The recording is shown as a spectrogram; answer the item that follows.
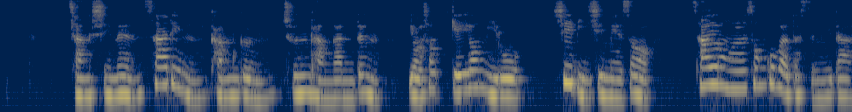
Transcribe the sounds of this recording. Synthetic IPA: t͡ɕaŋɕʰinɯnsʰaɾinkamɡɯmt͡ɕunkaŋɡandɯŋ | jʌsʰʌt̚k͈e̞çjʌmiɾo | ɕʰibid͡ʑime̞sʰʌ | sʰajoŋɯɭsʰʌŋɡobadas͈ɯmɲida

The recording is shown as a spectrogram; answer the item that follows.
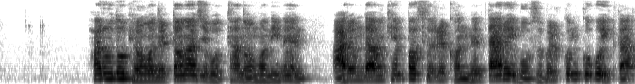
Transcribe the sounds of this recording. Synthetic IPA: haɾudopjʌŋʌnɯɭt͈ʌnad͡ʑimotʰanʌmʌɲinɯn | a̰ɾɯmdaunkʰe̞mpʰʌs͈ʰɯɾɯɭkʌnːɯnt͈aɾɯmosʰɯbɯɭk͈ɯmk͈uɡoit̚t͈a

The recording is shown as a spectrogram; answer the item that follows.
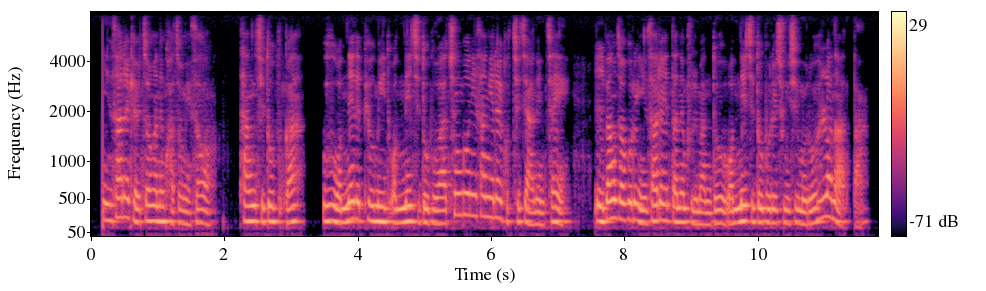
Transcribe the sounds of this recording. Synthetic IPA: insʰaɾɯɭkjʌɭt͡ɕ͈ʌŋɦanɯnkwad͡ʑʌŋe̞sʰʌ | taŋt͡ɕidobuɡa | uwʌnːe̞de̞pʰjomiwʌ̰nːe̞t͡ɕidobuwat͡ɕʰuŋbuɲisʰaŋiɾɯɭkʌt͡ɕʰid͡ʑianɯnt͡ɕʰe̞ | iɭbaŋd͡ʑʌɡɯɾoinsʰaɾɯɭɦet̚t͈anɯnpuɭmandowʌnːe̞t͡ɕidobuɾet͡ɕuŋɕʰimɯɾoɸɯɭːʌnawa̰t̚t͈a̰

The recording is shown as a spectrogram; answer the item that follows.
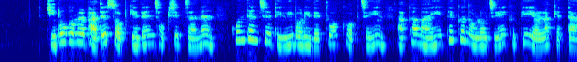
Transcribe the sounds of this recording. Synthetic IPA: kiboɡɯmɯɭpadɯɭs͈uʌp̚k͈e̞dwe̞nt͡ɕʌk̚ɕ͈ip̚t͡ɕ͈anɯn | kʰontʰe̞nt͡ɕʰɯtiʎːibʌɾine̞tʰɯwʌkʰɯʌp̚t͡ɕ͈ʰeinakʰamaipʰe̞kʰɯnoɭːod͡ʑie̞kɯpʰijʌɭːakʰe̞t̚t͈a

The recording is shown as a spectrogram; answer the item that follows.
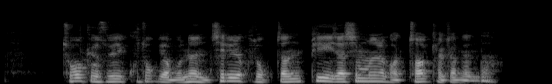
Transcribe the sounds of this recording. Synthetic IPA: t͡ɕokjos̬ʰuekusʰok̚jʌbunɯnt͡ɕʰeɾiɭkusʰok̚t͡ɕ͈ʌnpʰiid͡ʑaɕʰimmunɯɭkʌt͡ɕʰʌkjʌɭt͡ɕ͈ʌŋdwe̞nda

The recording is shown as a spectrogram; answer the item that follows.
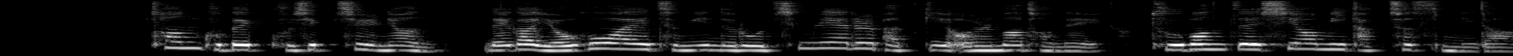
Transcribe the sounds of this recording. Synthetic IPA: t͡ɕʰʌnkube̞k̚k͈uɕ̬ʰip̚t͡ɕʰiɭɲʌnː | e̞ɡajʌɦowae̞t͡ɕɯŋinɯɾot͡ɕʰimʎieɾɯɭpat̚k͈iʌɭmad͡ʑʌnɦe̞ | tubʌnt͡ɕ͈e̞ɕʰiʌmitak̚t͡ɕʰʌs͈ɯmɲida

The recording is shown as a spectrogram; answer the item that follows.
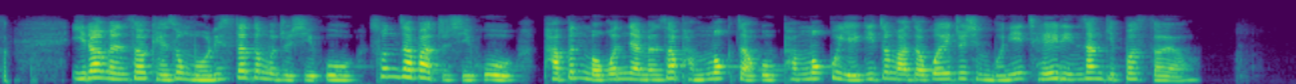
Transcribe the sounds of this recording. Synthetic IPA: iɾʌmjʌnsʰʌke̞sʰok̚mʌɾisʰɯ̥t͈adɯmɯd͡ʑuɕʰiɡosʰond͡ʑabad͡ʑuɕʰiɡopabɯnmʌɡʌnːamjʌnsʰʌpamːʌk̚t͡ɕ͈aɡopamːʌk̚k͈oje̞ɡid͡ʑomad͡ʑaɡohe̞d͡ʑuɕʰinbuɲit͡ɕe̞iɾinsʰaŋkipʰʌs͈ʌjo

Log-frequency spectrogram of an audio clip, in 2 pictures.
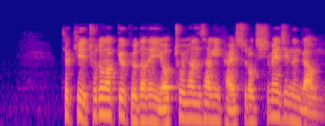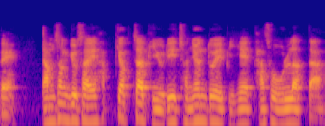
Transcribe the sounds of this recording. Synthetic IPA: tʰɯkʰit͡ɕʰodoŋɦak̚k͈jokjodane̞jʌt͡ɕʰoçjʌnsʰaŋikaɭs͈uɾok̚ɕ͈ʰime̞d͡ʑinɯnɡaunde̞ | namsʰʌŋɡjosʰae̞ɦak̚k͈jʌk̚t͡ɕ͈apijuɾit͡ɕʌɲjʌndoe̞piɦe̞tasʰoːɭːat̚t͈a̰

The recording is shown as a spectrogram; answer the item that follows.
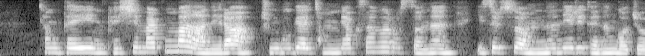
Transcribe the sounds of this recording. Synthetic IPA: t͡ɕʌŋtʰe̞inkwe̞ɕ͈ʰimɦaɭp͈unmanaɲiɾat͡ɕuŋɡuɡe̞t͡ɕʌŋɲak̚s͈aŋɯɾos͈ʌnɯnis͈ʰɯɭs͈uʌmnɯniɾidwe̞nɯnɡʌd͡ʑo

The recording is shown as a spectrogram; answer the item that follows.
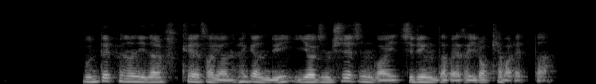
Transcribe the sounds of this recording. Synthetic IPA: munde̞pʰjonɯninaɭku̥kʰeːsʰʌjʌnɸwe̞ɡjʌnːɥiiʌd͡ʑint͡ɕʰud͡ʑe̞d͡ʑinɡwaet͡ɕiɾiɯŋdabe̞sʰʌiɾʌkʰe̞maɾɦe̞t̚t͈a

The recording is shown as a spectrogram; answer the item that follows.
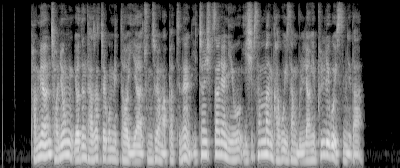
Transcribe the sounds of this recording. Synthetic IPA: pamːjʌnt͡ɕʌɲoŋjʌdɯntasʰʌt͡ɕʰeɡomːitʰʌiat͡ɕuŋsʰojʌŋapʰatʰɯnɯnit͡ɕʰʌnɕʰi̥p̚s͈aɲʌniuiɕʰi̥p̚s͈ʰamːankaɡuisʰaŋmuʎːaŋipʰuʎːiɡois͈ɯmɲida

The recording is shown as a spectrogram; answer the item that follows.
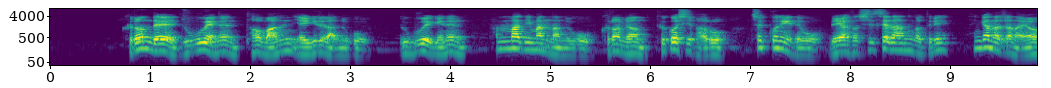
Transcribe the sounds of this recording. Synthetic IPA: kɯɾʌnde̞nuɡue̞nɯntʌmanɯnje̞ɡiɾɯɭnanuɡo | nuɡue̞ɡe̞nɯn | hanmadimanːanuɡokɯɾʌmjʌnkɯɡʌɕʰipaɾo | t͡ɕʰwe̞k̚k͈uɲidwe̞ɡone̞ɡatʰʌɕʰiɭs͈e̞daɦanɯnɡʌt͈ɯɾisʰe̞ŋɡjʌnɦad͡ʑanajo

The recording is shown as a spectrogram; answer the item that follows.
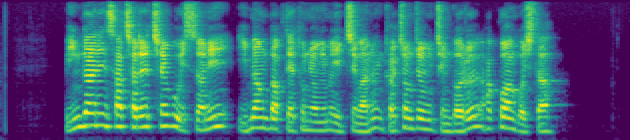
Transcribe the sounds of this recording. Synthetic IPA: minɡaɲinsʰat͡ɕʰaɾe̞t͡ɕʰwe̞ɡois͈ʌɲiimjʌŋbak̚t͈e̞tʰoŋɲʌŋimeip̚t͡ɕ͈ɯmɦanɯnkjʌɭt͡ɕ͈ʌŋd͡ʑʌɡint͡ɕɯŋɡʌɾɯɭhak̚p͈oɦanɡʌɕʰida

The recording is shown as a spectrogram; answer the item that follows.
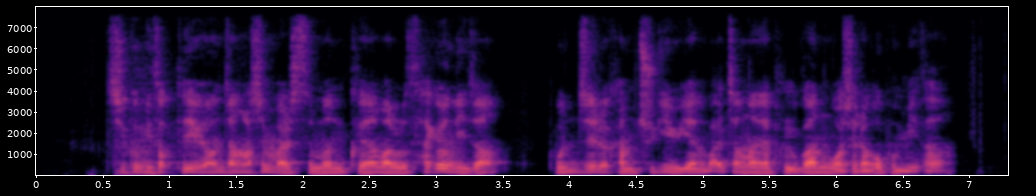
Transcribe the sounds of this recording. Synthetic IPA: t͡ɕiɡɯmisʰʌk̚tʰeɥiwʌnd͡ʑaŋhaɕʰinmaɭs͈ɯmɯnkɯjamaɭːosʰaɡjʌɲid͡ʑa | pond͡ʑiɾɯɭkamt͡ɕʰuɡiɥiɦanmaɭt͡ɕ͈aŋnanepuɭɡaɦanɯnɡʌɕʰiɾaɡopomɲida

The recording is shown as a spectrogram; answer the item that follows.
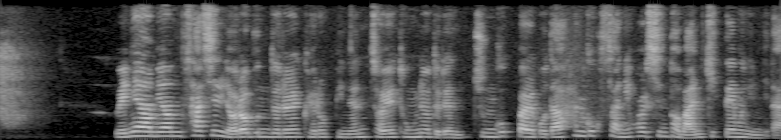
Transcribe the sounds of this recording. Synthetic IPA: we̞ɲaɦamjʌnsʰaɕʰiɭjʌɾʌbundɯɾɯɭkwe̞ɾopʰinɯnt͡ɕʌe̞toŋɲodɯɾɯnt͡ɕuŋɡuk̚p͈aɭbodahanɡuk̚s͈aɲiɸwʌɭɕ͈intʌmankʰit͈e̞muɲimɲida

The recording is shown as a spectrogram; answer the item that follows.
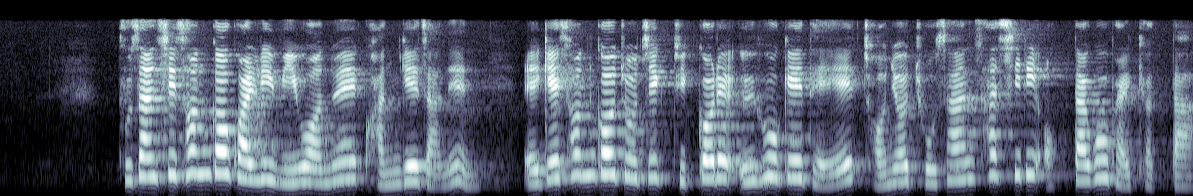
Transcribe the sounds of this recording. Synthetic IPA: pus̬ʰanɕ͈ʰisʰʌnɡʌɡwaʎːiɥiwʌnwe̞kwanɡe̞d͡ʑanɯn | e̞ɡe̞sʰʌnɡʌd͡ʑod͡ʑik̚tɥik͈ʌɾe̞ʔɯɦoɡe̞te̞ɦe̞t͡ɕʌɲʌt͡ɕosʰaɦansʰaɕʰiɾiʔʌp̚t͈aɡopaɭkʰjʌt̚t͈a

